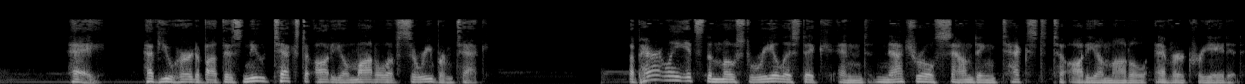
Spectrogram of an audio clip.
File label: announcer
